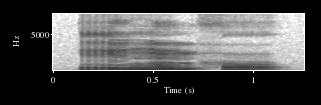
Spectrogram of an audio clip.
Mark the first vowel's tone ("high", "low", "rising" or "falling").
high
